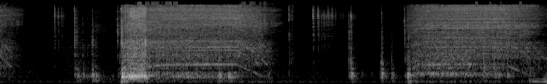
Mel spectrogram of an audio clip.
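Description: A power driver unscrews Torx 20 screws from the back of an Atlas Copco ACTA 3000 torque tester, whirring loudly close by in two sustained runs with brief ratcheting and handling clicks between.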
